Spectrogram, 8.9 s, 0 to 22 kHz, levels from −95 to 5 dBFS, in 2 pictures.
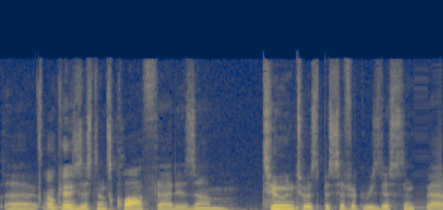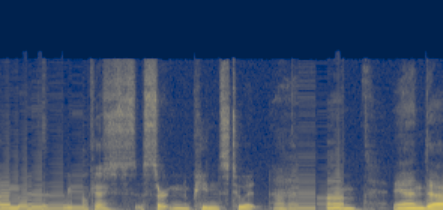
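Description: From 4.14 to 5.29 s and again from 7.38 to 7.85 s, the sound becomes a rigid, metallic 100 Hz buzz: robotic sound from repeated short buffers, likely from a stalled feed looping about 10 ms of audio, most of the first stretch and all of the second.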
